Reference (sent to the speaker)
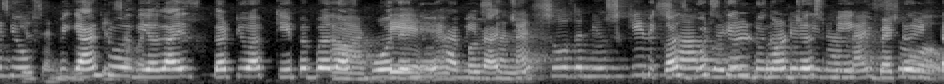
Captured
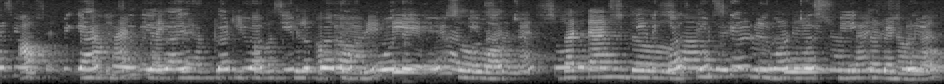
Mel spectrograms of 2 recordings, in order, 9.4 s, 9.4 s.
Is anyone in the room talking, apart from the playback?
Yes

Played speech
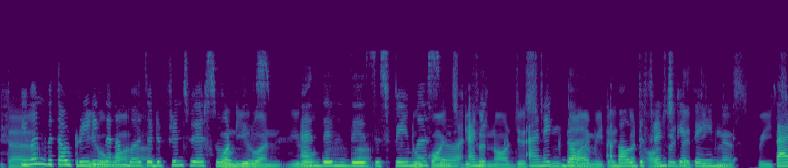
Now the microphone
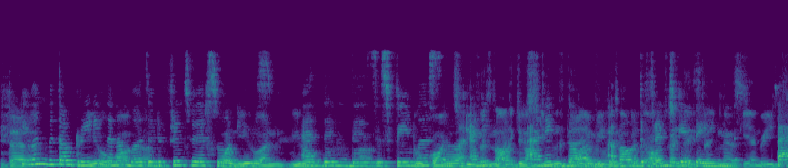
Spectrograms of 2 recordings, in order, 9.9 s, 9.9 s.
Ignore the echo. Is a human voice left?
Yes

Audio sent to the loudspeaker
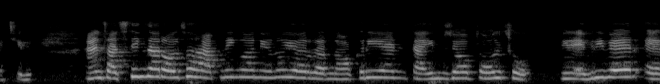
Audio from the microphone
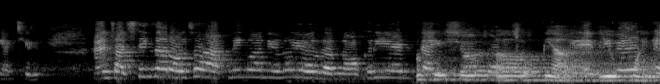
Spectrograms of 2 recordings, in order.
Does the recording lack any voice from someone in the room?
No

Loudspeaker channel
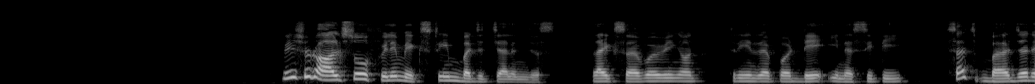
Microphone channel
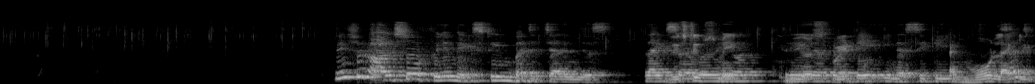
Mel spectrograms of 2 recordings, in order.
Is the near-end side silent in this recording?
No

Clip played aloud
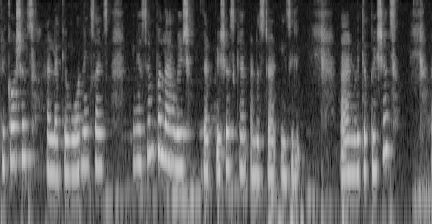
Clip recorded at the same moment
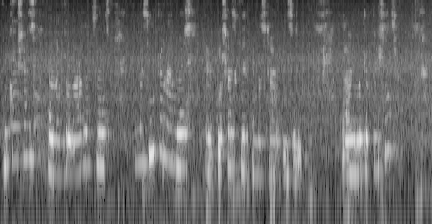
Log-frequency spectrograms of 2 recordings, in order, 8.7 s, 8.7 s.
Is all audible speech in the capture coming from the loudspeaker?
Yes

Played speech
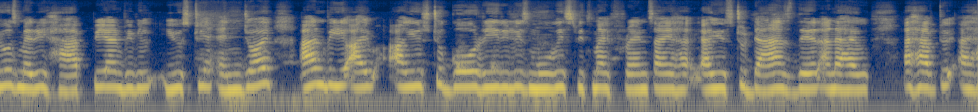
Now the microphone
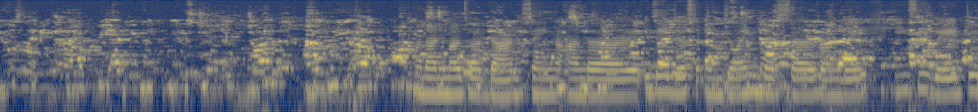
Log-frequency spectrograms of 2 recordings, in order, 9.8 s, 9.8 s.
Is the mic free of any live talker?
No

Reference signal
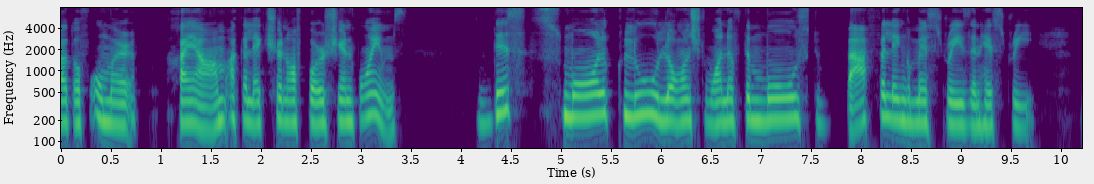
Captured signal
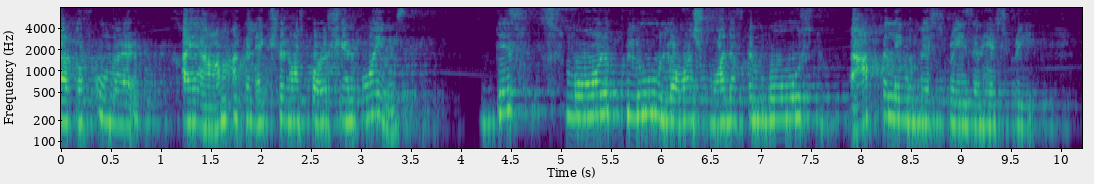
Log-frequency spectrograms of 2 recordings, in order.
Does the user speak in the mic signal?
No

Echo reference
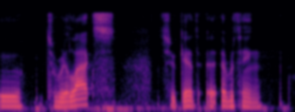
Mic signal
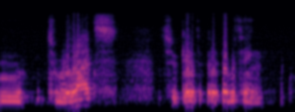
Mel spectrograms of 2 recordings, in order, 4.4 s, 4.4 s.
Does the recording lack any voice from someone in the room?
Yes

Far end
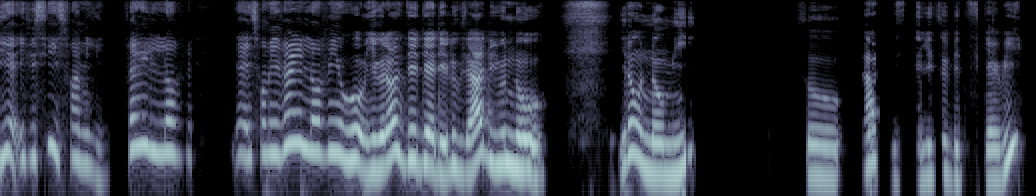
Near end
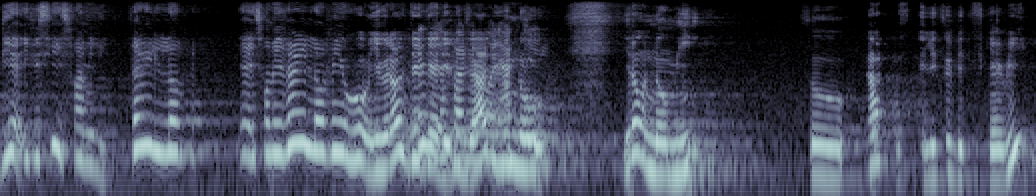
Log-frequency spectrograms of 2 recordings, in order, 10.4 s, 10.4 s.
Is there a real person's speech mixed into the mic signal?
Yes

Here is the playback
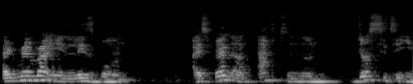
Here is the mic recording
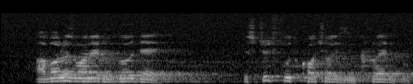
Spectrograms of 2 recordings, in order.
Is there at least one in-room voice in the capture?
Yes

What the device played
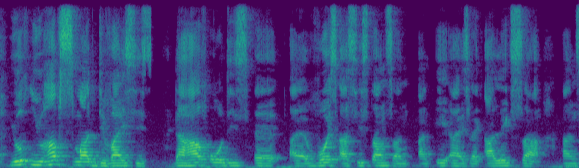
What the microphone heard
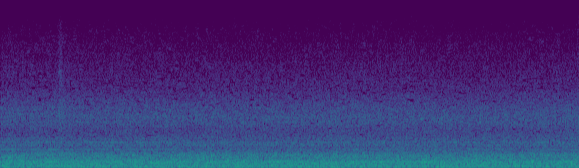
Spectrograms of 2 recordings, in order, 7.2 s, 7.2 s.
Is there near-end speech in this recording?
No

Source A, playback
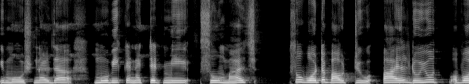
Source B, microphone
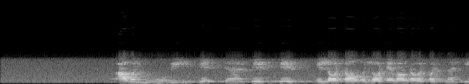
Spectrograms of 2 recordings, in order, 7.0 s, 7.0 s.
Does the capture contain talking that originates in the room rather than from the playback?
Yes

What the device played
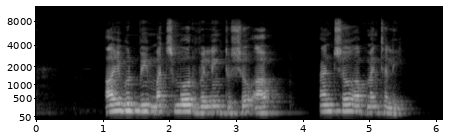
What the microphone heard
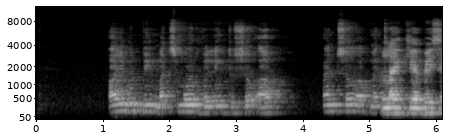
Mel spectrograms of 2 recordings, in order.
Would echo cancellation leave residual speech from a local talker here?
Yes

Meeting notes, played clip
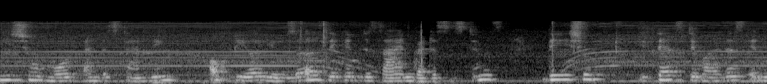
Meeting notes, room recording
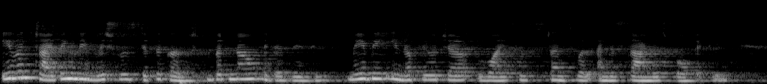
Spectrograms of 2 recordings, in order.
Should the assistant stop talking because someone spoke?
Yes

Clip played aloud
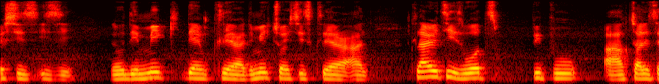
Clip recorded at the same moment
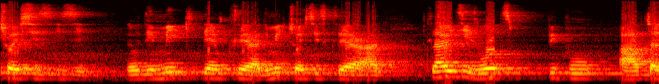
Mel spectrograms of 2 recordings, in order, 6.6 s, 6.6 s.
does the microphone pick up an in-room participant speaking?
No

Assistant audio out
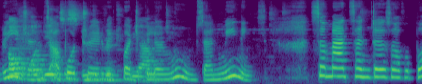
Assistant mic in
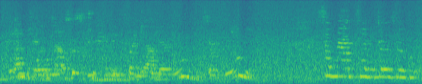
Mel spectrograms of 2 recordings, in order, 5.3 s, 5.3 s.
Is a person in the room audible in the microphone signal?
No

